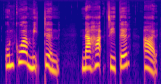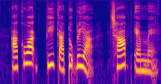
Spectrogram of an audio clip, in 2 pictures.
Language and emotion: Santali, neutral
